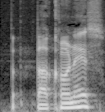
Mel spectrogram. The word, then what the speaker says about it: Balcones: recommend checking out the balcon balcon how is it pronounced Balcones Balcones uh Texas number one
